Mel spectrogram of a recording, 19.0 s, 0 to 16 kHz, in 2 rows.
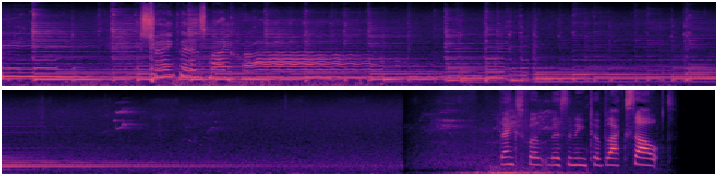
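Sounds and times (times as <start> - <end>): acoustic guitar strums ringing: 0.4 - 13.1
bird chirping: 10.8 - 12.7, 14.9 - 17.3.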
